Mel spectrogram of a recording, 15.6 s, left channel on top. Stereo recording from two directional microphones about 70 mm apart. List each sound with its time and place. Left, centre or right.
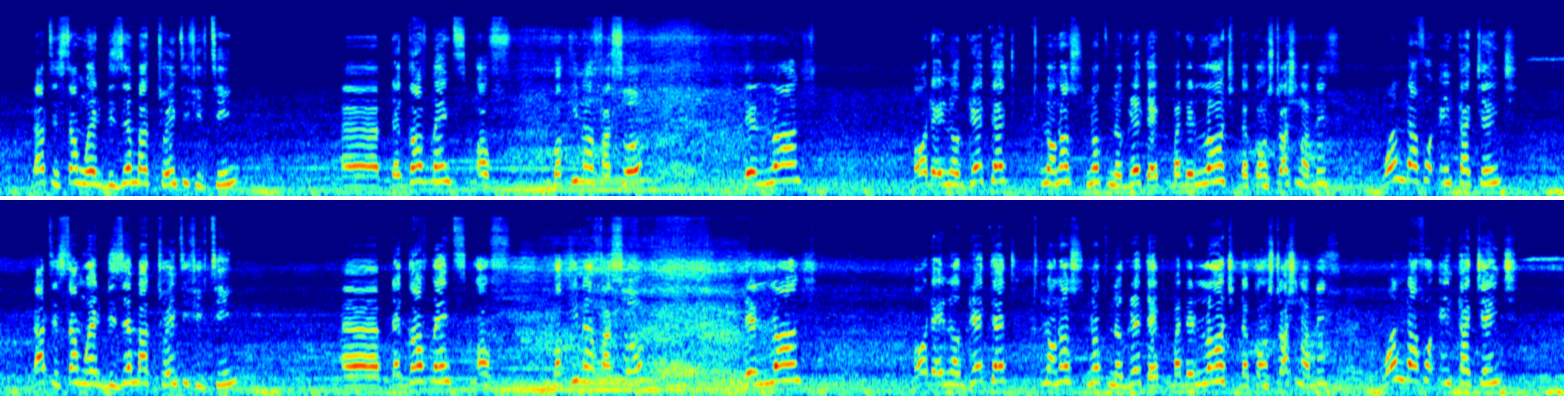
0.3 s speech: left
3.3 s speech: left
7.0 s vehicle: right
7.4 s speech: left
9.1 s speech: left
12.6 s speech: left
13.8 s speech: centre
